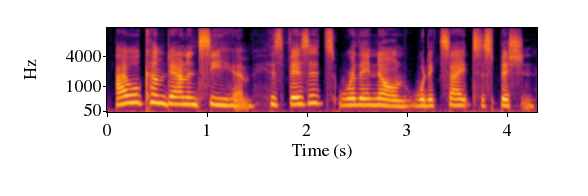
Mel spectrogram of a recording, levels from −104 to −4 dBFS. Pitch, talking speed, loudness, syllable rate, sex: 230 Hz, 210 wpm, -18 LUFS, 5.2 syllables/s, female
